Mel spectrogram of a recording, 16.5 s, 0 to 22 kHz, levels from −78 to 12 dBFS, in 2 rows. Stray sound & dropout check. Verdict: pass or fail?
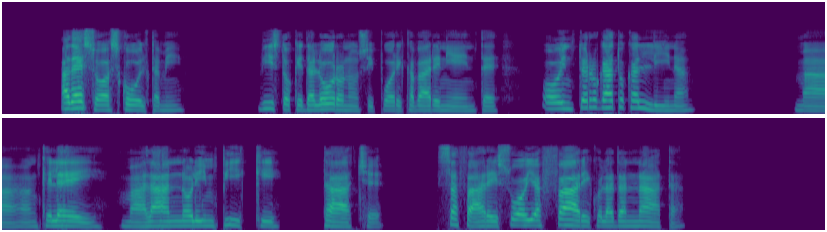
pass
